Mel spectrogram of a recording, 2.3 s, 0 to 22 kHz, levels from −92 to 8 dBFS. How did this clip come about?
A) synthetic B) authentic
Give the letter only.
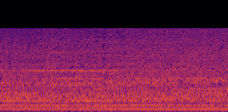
A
